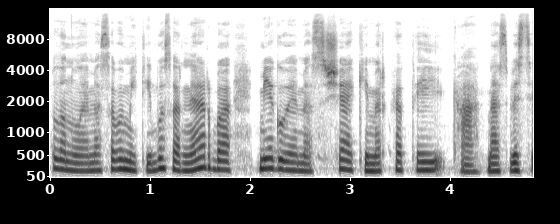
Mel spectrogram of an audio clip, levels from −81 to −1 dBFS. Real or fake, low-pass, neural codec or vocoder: real; 14.4 kHz; none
